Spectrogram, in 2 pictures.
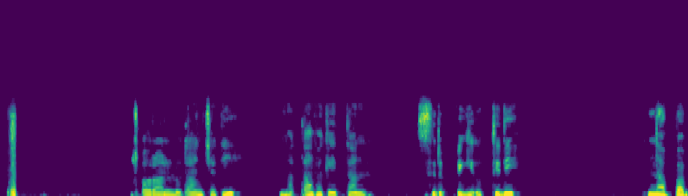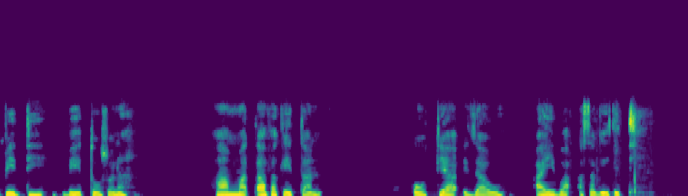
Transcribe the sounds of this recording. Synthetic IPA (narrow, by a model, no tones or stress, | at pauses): t͡ʃʼɔɾɐlʊt̪ʼɐnt͡ʃːɐt̪ɪ | mɐt̪ʼːaːfɐke̞ːt̪ːɐn | sɪɾpʼːɪɡɪʊt̪ːɪd̪ɪ | nɐbːɐbːiːd̪ːɪbe̞ːt̪ːo̞ːsɔnɐ | haːmɐt̪ʼːaːfɐke̞ːt̪ːan | oːt̪ːɪjaːʔɪzaːwʊ | ʔɐjbɐɐsɐɡe̞ːt̪ɛt̪ːɪ̥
